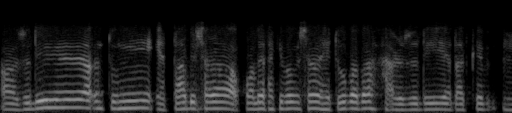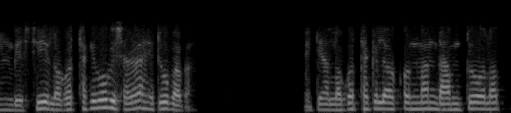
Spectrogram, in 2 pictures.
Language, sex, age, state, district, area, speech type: Assamese, male, 18-30, Assam, Sonitpur, rural, conversation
